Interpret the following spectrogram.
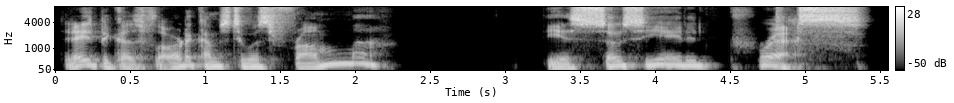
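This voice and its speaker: A man's voice: big pitch swings, slow, vocal fry, soft background music. A middle-aged man co-hosting a podcast, reading news stories aloud with wry, jokey asides. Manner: wry, jokey delivery with sudden pitch jumps. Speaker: podcast co-host.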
